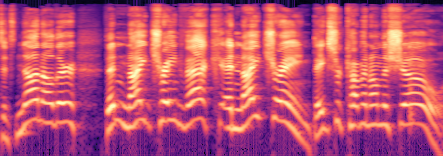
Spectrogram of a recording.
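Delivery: high, lively radio announcer voice.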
